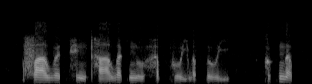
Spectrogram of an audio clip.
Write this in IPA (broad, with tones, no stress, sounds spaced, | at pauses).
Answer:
f aː˨ w ɵ˨˥ t̚ h ɪ˨˩ ŋ t̪ʰ aː˨˥ w ɐ˨˥ k̚ n̪ uː˨ h ɐ˧ p̚ k uː˨˩ j w ɐ˧ p̚ l uː˨˩ j | k ʊ˥ k̚ n̪ ɐ˨˥ p̚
